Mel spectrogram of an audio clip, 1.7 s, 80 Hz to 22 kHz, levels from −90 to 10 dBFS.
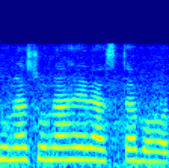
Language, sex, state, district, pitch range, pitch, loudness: Hindi, female, Uttar Pradesh, Hamirpur, 250-280 Hz, 280 Hz, -27 LUFS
